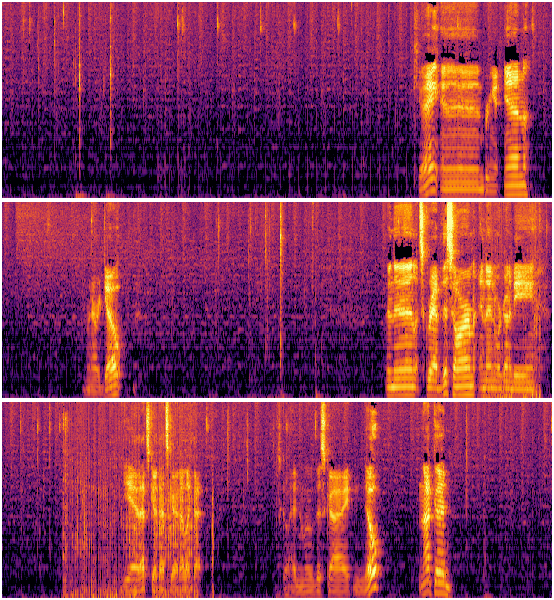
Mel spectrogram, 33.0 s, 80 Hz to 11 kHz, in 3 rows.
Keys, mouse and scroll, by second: 1.4 g, 4.2 click, 5.7 click, 7.1-7.7 scroll up 3, 7.7-9.0 scroll down 1, 9.0-10.6 drag, 9.0-9.8 scroll down 1, 11.9 click, 13.2-13.9 scroll up 2, 13.9-15.3 scroll down 2, 16.4 KP_0, 17.3-18.0 scroll up 3, 19.0 right click, 20.5-21.7 drag, 23.1-26.1 drag, 27.6-33.0 shift+drag.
